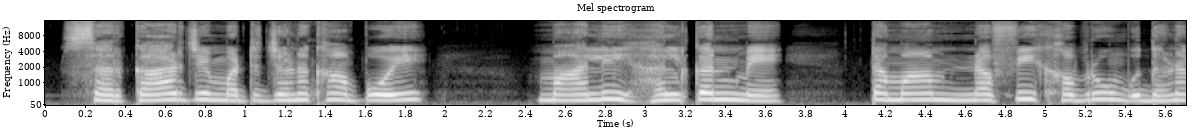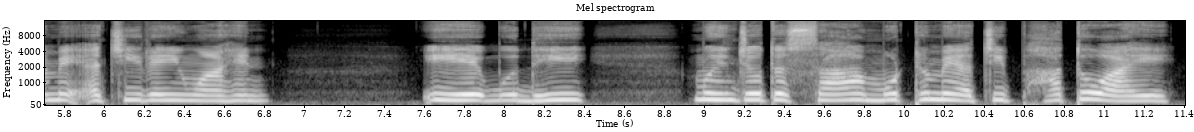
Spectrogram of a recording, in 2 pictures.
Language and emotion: Sindhi, fearful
